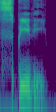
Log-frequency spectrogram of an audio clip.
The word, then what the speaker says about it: SPDI: In the industry, they pronounce it speedy.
